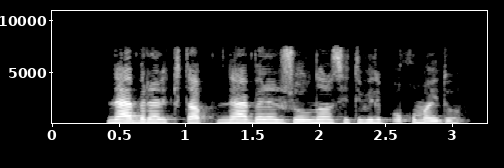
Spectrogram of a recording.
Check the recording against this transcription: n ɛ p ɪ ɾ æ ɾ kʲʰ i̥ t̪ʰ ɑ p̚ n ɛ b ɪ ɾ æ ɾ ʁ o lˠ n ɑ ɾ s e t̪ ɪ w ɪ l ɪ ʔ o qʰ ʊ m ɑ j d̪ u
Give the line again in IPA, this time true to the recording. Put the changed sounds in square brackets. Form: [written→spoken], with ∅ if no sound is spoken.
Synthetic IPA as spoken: n ɛ [p→b] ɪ ɾ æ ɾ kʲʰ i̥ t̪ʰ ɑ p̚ n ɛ b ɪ ɾ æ ɾ [ʁ→ʒ] o lˠ n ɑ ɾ s e t̪ ɪ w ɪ l ɪ [ʔ→p] o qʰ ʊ m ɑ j d̪ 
